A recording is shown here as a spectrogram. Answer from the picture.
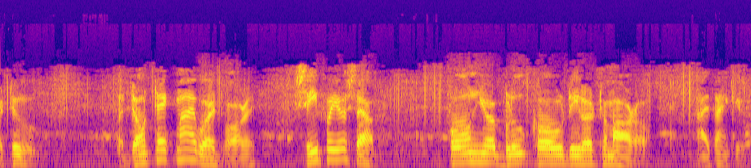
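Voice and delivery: ordinary talk, nothing marked

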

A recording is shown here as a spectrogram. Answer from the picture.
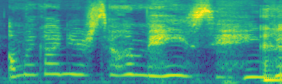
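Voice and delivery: very high, sing-song adoration; mock gushing. Wife praising husband after the phone restarts, mock gushing. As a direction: gush in an exaggerated high voice.

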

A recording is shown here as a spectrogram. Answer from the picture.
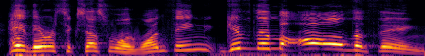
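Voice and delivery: high, loud mock announcement; exaggerated studio hype, stretching the end out high; gung-ho Hollywood. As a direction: push it up high like an over-eager executive. Mocks Hollywood casting everyone everywhere.

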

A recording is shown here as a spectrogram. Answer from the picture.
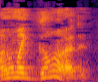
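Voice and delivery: stunned, high "oh my God"; eureka moment. Retold or imitated. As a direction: let the realization hit all at once. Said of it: "this eureka moment".

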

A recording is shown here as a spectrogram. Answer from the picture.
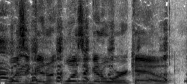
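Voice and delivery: can't keep the laugh out. Real, not acted. Laughs while retelling friend's failed plan.

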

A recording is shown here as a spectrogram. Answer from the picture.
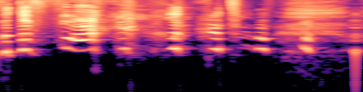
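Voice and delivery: high squeaky laughing what the fuck, stretched slow; cracking up in shocked disbelief. Retold or imitated. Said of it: "I was like".

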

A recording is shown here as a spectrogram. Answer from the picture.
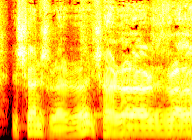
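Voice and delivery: loud, garbled imitation of jumbled voices; komisches Stimmengewirr. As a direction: babble like too many voices at once. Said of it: "Ich höre diese Stimmen komisch". (wirres, lautes Stimmengewirr nachgemacht)

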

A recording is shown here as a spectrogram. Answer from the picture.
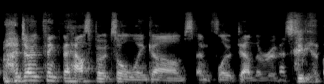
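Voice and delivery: laughing through the words; giggling while talking. Real, not acted. Joking about houseboats linking arms.

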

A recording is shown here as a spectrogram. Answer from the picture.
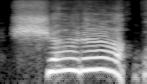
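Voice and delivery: very high, incredulous mock outburst; exasperated mock scolding. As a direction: squeak it out like a mortified parent. Mock scolding his son, repeated.

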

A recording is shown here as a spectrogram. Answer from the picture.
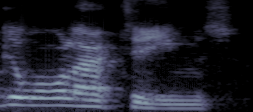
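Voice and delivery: ordinary delivery

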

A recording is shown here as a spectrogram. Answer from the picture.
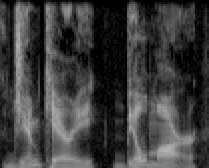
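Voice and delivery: usual speaking voice

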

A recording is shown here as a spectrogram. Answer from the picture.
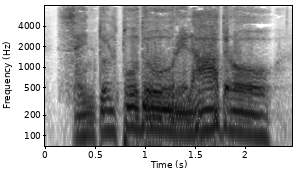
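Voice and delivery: loud, menacing dragon voice, pleased with itself; a dragon savouring the hunt; satisfied dragon. A narrator's reading. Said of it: "esprimeva la propria soddisfazione". (drago soddisfatto e minaccioso, forte)

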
